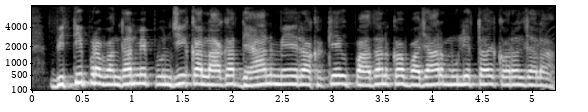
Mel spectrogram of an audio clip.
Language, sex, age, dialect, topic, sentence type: Bhojpuri, male, 18-24, Western, banking, statement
